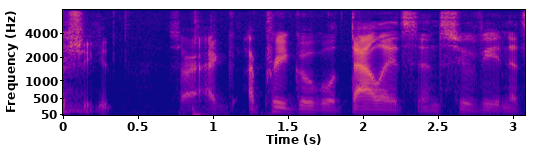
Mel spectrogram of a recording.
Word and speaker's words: phthalates: is a thing called phthalates. It's spelled with a P. P-T-H-P. Phthalates. I think I've seen that before.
